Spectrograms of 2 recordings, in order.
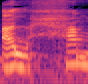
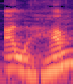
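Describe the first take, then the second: First: "আল হাম" with the h from mid-throat, slow; correct throat HA. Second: "আল হাম" with a faulty h, as a mistake to avoid; wrong HAM. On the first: Teacher modelling the Arabic for students, slow correct "আল হাম". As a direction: draw out "হাম" from the middle of the throat. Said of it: "আল হাম বলতে হবে". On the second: Teacher warning students off a mistake, wrong "আল হাম". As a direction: show the mispronounced "হাম" in "আল হাম". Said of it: "আল হাম বলা যাবে না". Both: Shown as a demonstration.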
